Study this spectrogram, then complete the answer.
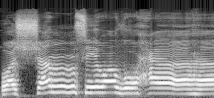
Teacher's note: हा के ऊपर खड़ा ज़बर है, हा को थोड़ा खींच कर पढ़ेंगे 1 अलिफ की मकदार। हा के साथ अलिफ मद्दा है यानी हुरूफ मद्दा, हा अलिफ ज़बर हा को थोड़ा खींच कर पढ़ेंगे 1 अलिफ की मकदार।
